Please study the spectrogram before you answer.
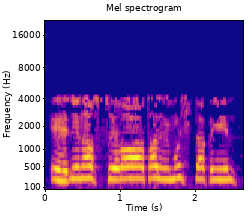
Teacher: القراء الثمانية قالوا السين حرف ترقيق والطاء حرف تفخيم وفي صعوبة نطق بها، قال فقلبت السين صادا لتوافق تفخيم الطاء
